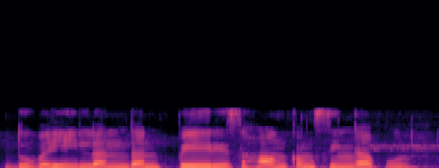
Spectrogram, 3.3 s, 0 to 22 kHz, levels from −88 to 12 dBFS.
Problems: none marked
